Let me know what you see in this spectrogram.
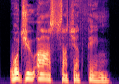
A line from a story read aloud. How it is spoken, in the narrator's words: said Snape slowly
